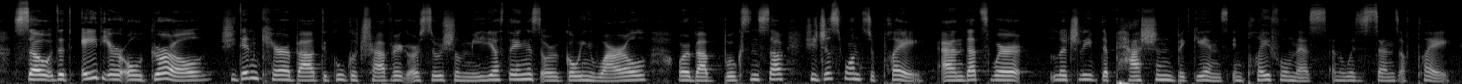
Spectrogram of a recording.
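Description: Young woman, solo podcast host, earnest and chatty, mid-pitched voice. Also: moderate pace. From born in South Korea, grew up in Switzerland. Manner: earnest, lots of "you know" fillers.

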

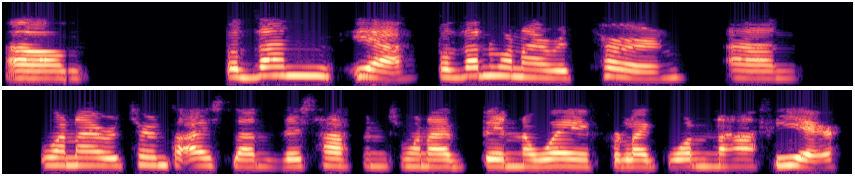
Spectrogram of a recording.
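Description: A young woman photographer chatting in an interview, talking quickly with many fillers and frequent laughs. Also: a little high, fairly even intonation, dry recording, phone-quality sound. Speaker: photographer guest. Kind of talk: casual interview chat.

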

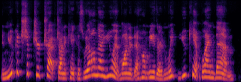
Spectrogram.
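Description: A woman's voice: fairly high pitch, sing-song, a little fast, pitched above the performer's own voice. Woman reading as a bitter, hot-tempered teenage boy. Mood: angry, lashing out.

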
